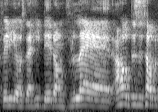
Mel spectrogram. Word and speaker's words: Vlad: name wrong some people somebody went under my post and said oh you pronounce his name wrong it's vlad okay so dj vlad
